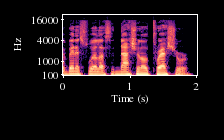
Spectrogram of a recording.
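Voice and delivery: normal talking voice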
